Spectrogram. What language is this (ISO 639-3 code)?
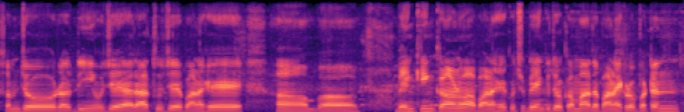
snd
